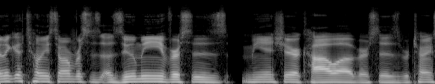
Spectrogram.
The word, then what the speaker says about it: AZM: Apparently AZM, which I thought her name was, is pronounced Azumi.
